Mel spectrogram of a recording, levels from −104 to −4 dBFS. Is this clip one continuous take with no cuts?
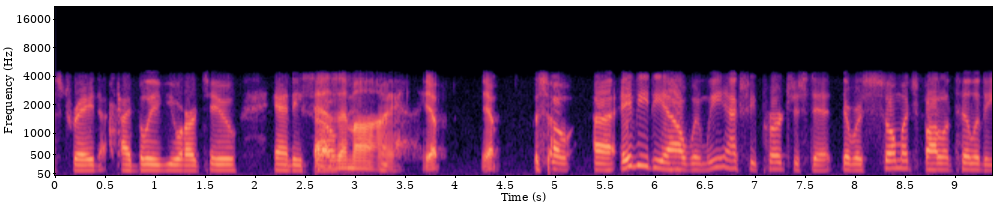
yes; 0 cuts

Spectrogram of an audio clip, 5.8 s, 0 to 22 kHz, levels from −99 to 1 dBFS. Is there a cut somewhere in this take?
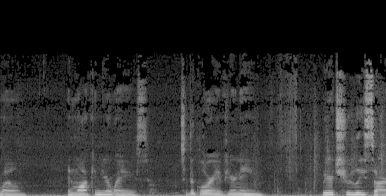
yes; 1 cut; at 4.8 s

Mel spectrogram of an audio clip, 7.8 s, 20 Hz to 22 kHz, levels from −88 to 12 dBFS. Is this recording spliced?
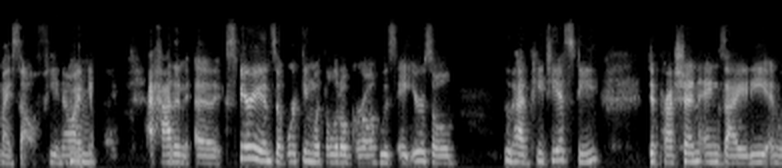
no; 0 cuts

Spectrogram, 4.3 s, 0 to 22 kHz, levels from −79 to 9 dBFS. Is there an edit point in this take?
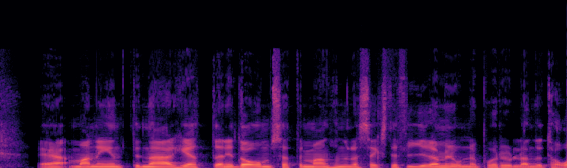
no; 0 cuts

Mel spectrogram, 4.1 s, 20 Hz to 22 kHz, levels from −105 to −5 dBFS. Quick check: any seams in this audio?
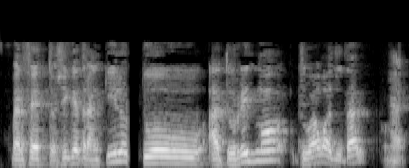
yes; 2 cuts; at 1.3 s, 3.0 s

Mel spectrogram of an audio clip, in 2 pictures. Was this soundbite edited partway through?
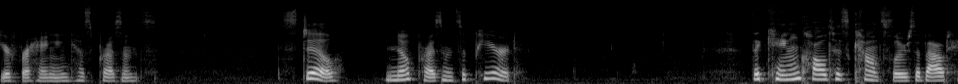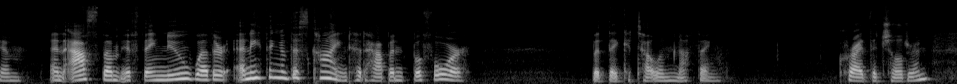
yes; 1 cut; at 17.9 s

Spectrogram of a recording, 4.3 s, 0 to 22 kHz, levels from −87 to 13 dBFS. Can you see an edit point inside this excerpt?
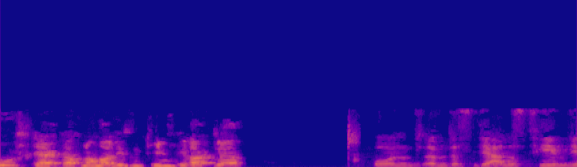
yes; 1 cut; at 2.7 s

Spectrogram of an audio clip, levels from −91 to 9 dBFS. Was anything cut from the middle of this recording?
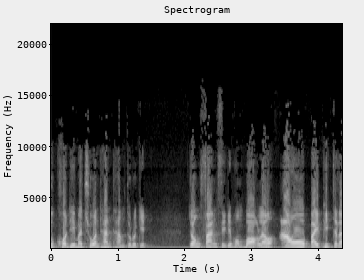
no; 0 cuts

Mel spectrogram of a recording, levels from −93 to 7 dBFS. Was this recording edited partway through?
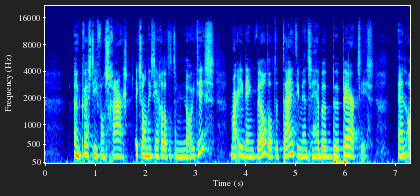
yes; 1 cut; at 1.6 s

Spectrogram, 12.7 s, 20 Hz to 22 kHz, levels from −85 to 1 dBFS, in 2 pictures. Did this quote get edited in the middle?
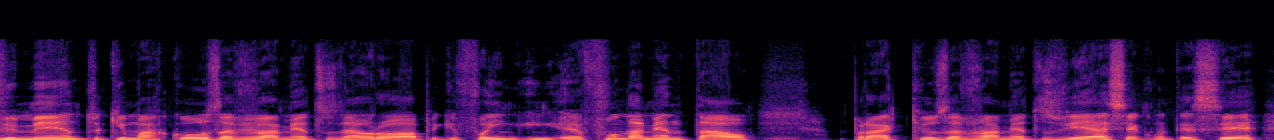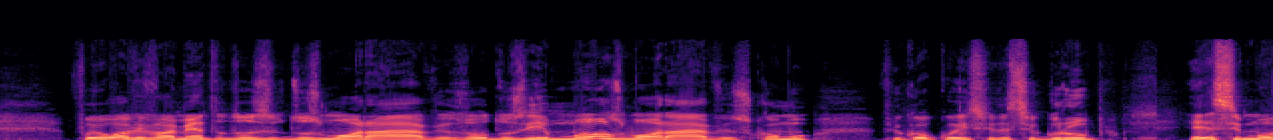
no; 0 cuts

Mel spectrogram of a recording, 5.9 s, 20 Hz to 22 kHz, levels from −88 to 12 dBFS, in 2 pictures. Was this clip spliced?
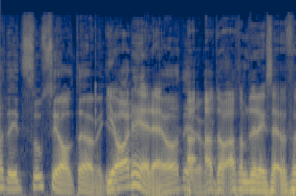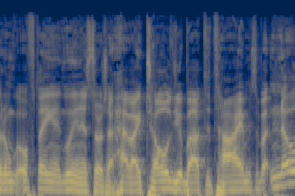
no; 0 cuts

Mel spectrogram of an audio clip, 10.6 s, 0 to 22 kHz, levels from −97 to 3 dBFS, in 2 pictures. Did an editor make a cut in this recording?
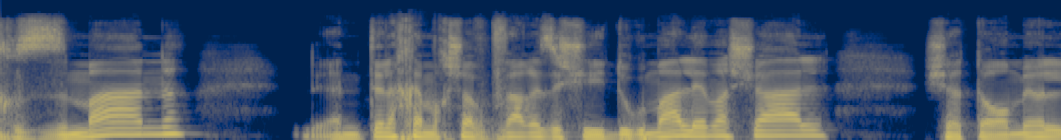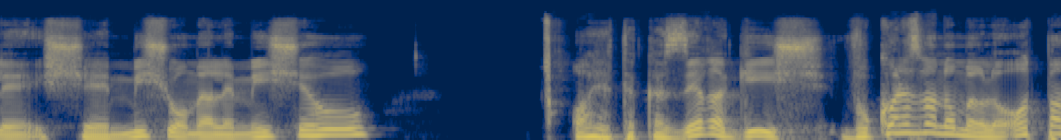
no; 0 cuts

